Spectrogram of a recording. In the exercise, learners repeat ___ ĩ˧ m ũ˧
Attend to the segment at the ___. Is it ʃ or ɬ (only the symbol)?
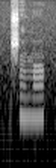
ʃ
